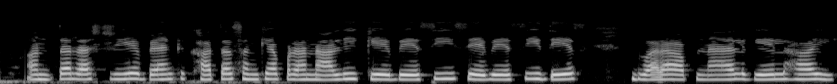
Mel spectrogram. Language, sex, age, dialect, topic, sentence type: Magahi, male, 25-30, Western, banking, statement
